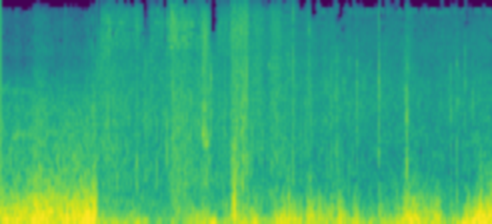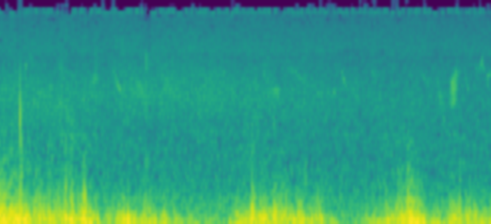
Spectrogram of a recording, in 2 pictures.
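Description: Footsteps crunch on dry grass and stones, moving away.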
